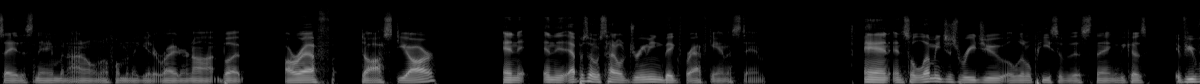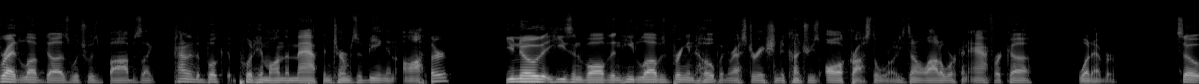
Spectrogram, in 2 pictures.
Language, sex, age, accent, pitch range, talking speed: English, male, 20-39, American, 90-110 Hz, 245 wpm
